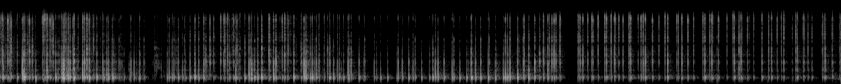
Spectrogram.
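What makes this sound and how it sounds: Long acrylic nails tap and scratch rapidly across the cover of a solid green embossed faux-leather hardcover book or journal, held and then laid flat. Dense, crackly clicks and scrapes run almost continuously with a warm midrange body and a bright edge, broken by brief pauses near one and a half and nearly six seconds.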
